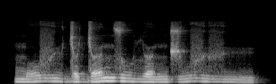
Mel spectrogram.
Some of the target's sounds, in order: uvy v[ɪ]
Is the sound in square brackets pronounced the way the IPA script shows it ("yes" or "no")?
no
